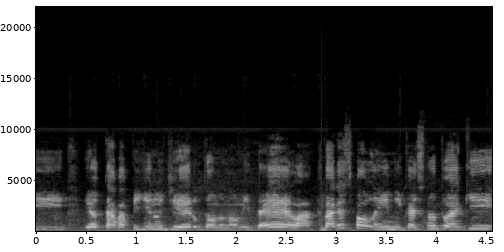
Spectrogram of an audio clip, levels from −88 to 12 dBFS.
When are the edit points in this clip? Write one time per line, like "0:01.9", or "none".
0:02.8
